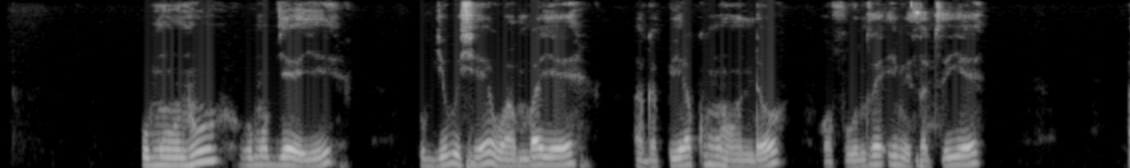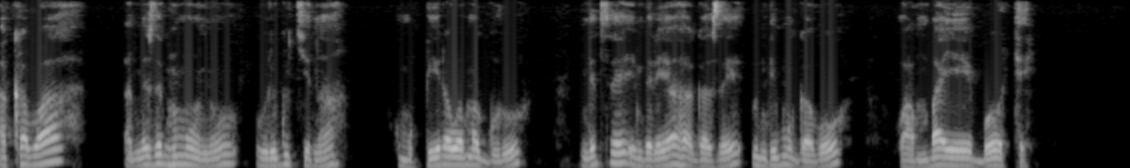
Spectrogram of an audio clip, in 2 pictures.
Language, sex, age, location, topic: Kinyarwanda, male, 25-35, Nyagatare, government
